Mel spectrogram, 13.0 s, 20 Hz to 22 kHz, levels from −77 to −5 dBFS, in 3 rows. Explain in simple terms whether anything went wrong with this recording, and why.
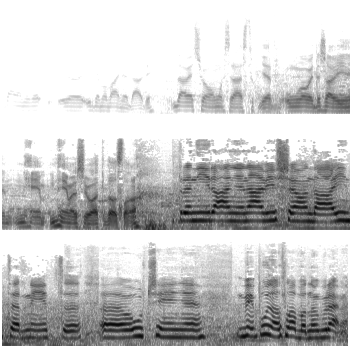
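Something did go wrong, from 3.48 to 9.48 seconds. For those six seconds the sound is an adaptive stream at a lower bitrate. The player switched to a cheaper, smaller copy of the audio, which fits a slowed connection. The switch is sudden, with no gap. The crisp top end vanishes, with nothing above about 11.1 kHz, and more codec artefacts come in. The gentle fade-in at the start, ending near 5.95 seconds, is intentional.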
